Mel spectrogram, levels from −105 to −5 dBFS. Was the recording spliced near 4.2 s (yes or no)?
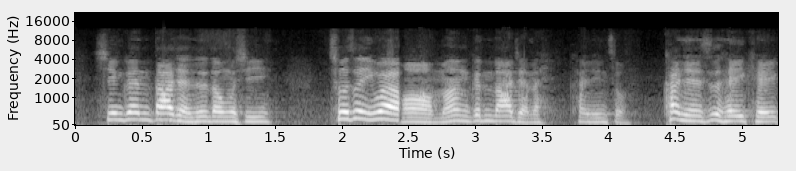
yes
